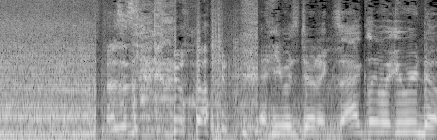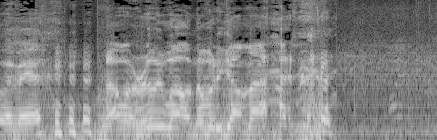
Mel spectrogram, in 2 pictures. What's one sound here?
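A young man talks and laughs excitedly, close up.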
